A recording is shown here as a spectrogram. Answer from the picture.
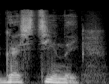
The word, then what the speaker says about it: гостиной: Но составители орфоэпического словаря русского языка указывают специально при слове «гостиной», что следует его произносить, не удлиняя звук «н», потому что пишут неправильно «гостиной», где вот в скобочках показано именно вот это удлиненное «н».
